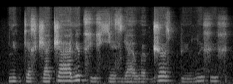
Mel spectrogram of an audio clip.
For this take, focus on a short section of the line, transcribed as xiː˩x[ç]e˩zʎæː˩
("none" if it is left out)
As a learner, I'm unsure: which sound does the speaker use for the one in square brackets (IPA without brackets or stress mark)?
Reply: ç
